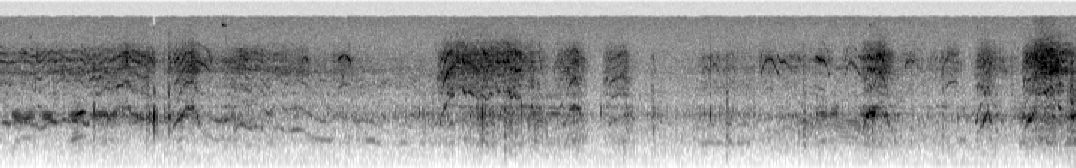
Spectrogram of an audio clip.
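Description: Faint bird chirps and calls over a quiet outdoor background.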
